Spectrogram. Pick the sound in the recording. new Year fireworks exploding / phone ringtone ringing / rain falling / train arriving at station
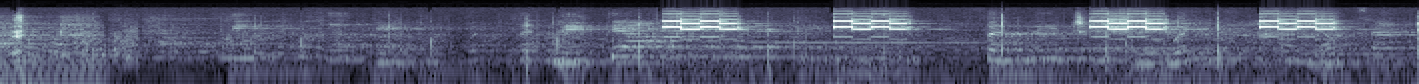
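phone ringtone ringing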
